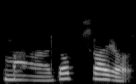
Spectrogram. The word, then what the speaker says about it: 맛없어요: 자, yang ini ya Rabun, perhatikan bacanya adalah 맛없어요. Di sini siapnya akan dibaca seperti huruf diget. Ya, jadi 맛없어요, bukan 맛없어요.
